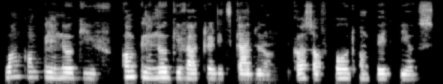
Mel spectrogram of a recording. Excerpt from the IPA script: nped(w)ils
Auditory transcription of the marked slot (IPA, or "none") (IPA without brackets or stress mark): b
